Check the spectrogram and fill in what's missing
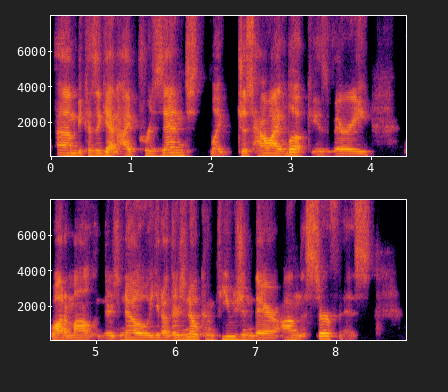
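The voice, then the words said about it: Classic Midwestern American accent. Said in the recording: “they can hear like a very classic, you know, Midwestern accent”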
